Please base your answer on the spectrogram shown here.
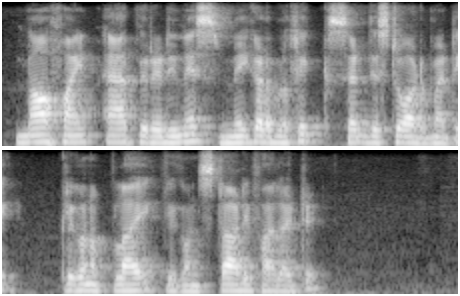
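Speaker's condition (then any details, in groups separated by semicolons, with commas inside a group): No condition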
